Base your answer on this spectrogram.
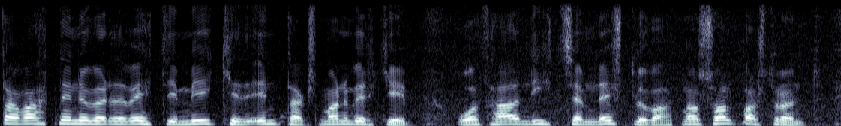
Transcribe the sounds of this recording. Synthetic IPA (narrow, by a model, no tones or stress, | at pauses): t̪avaht̪nɪnʏvɛɾðɪvejht̪imɪːcɪðɪnt̪aksmanːvɪr̥cɪɔɣθaðniht̪sɛmnejst̪lʏvaht̪nawsvalpast̪ɾœɥnt̪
